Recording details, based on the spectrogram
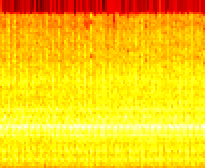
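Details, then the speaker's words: Engine running, acoustic camera pinpointing noise: steady high hiss with a thin howling tone around the high pressure fuel pipe, with the high pressure pump also a bit noisy; high pressure fuel line noise. "If we go to single source down here, you can see that around that high pressure pipe is where that noise is being picked up the"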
